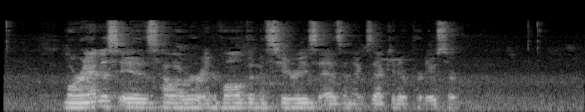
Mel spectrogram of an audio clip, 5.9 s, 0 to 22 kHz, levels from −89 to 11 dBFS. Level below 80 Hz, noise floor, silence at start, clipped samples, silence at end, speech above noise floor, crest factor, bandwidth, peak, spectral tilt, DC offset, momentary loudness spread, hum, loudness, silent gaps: -44 dBFS; -43 dBFS; 0.05 s; under 0.1%; 0.05 s; 24 dB; 18 dB; 11.5 kHz; -2 dBFS; -5.5 dB/octave; under 0.1%; 9 LU; none; -19 LUFS; none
